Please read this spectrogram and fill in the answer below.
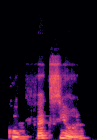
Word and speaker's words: confección: Por eso, con doble C suena como si tuviese una K. Confección, cocción, fricción y micción.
